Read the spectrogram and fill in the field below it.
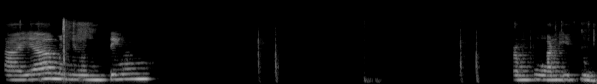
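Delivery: slow and deliberate, stress on "Saya"; slow example sentence. Shown as a demonstration. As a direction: spell out "Saya menyunting perempuan itu" word by word for students. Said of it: "Nah, menyunting itu edit loh".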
